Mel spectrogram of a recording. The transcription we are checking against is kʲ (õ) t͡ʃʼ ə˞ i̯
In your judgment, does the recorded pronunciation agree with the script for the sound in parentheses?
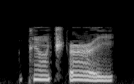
yes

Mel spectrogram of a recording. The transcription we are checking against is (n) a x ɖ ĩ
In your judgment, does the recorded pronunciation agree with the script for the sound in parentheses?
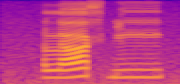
no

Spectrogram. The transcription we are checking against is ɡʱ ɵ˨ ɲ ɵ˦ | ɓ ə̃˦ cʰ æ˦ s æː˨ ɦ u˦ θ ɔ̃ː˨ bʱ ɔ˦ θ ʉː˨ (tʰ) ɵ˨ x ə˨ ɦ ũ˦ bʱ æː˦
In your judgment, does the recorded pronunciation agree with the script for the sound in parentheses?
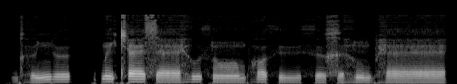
no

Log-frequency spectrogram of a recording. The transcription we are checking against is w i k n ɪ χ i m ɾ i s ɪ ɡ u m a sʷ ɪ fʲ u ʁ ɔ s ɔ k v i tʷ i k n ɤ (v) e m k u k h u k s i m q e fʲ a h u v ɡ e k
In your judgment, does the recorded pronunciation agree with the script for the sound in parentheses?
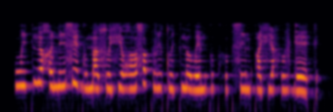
no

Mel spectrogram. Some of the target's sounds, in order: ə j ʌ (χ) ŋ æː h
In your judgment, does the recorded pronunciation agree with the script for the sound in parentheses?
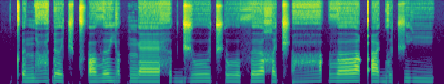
no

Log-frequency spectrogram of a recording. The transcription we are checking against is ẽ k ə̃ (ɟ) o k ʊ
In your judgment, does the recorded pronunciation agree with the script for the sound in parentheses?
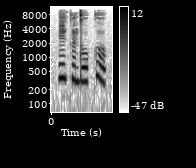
no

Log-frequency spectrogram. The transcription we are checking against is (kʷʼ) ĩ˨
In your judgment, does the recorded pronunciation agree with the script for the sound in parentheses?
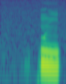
no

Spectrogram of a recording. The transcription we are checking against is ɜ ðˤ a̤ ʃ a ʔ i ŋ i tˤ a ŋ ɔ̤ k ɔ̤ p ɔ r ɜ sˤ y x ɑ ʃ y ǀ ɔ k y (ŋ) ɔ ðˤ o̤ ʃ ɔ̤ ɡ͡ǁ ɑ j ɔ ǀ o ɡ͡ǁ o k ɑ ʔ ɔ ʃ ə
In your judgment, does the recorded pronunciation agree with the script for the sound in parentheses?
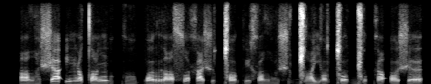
no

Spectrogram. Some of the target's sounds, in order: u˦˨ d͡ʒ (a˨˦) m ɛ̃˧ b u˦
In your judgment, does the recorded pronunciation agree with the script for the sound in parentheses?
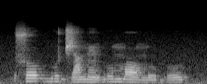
yes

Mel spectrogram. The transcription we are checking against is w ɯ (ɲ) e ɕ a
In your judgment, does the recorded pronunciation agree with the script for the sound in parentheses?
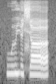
no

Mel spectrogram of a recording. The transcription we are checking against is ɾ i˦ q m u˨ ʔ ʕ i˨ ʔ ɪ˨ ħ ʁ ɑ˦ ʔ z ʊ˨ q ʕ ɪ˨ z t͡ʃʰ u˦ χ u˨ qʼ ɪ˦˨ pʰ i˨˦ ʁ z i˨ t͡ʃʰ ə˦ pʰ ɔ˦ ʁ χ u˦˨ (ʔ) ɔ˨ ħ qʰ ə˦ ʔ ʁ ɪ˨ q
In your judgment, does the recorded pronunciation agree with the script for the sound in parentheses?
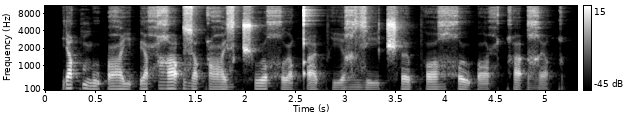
yes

